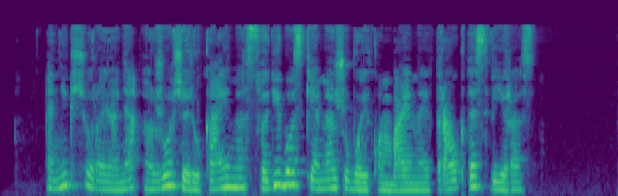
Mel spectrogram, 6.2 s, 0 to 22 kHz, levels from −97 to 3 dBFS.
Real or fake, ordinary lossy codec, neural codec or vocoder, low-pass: real; AAC, 32 kbps; none; 19.8 kHz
